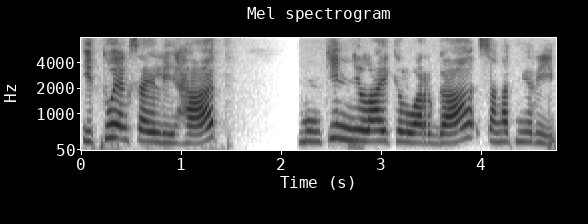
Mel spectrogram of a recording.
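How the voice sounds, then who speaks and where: A woman's high-pitched voice at a very slow pace, with ordinary pitch variation and a dry, close sound with no echo. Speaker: diplomat. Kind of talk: podcast interview. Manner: halting.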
